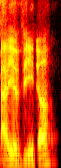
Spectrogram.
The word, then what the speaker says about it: Ayurveda: I don't know if I can pronounce it right. Maybe you can help me. Yes. Ayurveda.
